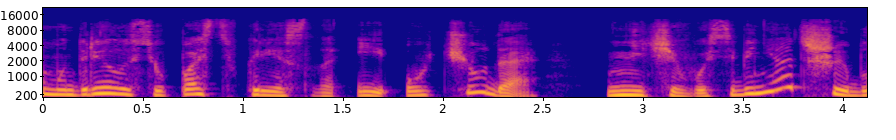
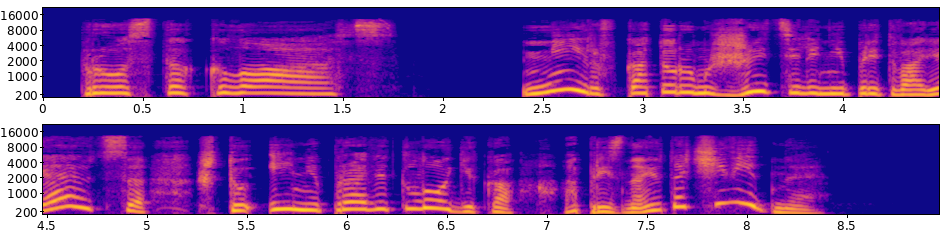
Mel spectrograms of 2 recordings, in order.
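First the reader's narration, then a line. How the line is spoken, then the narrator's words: Exclaimed. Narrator (Russian): Воскликнула я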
